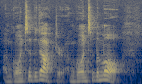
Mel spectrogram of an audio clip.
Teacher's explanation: people like in the us will overwhelmingly say and they use they say to with the schwa sound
